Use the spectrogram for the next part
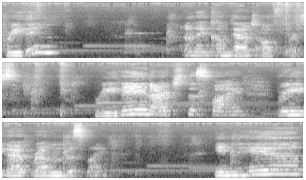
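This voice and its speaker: Calm soothing yoga teacher lady, higher voice, really echoey room, bit of music behind her. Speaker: yoga instructor. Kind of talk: guided yoga class instruction. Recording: echoey room, distant mic, faint music.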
